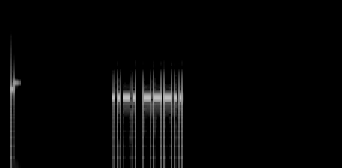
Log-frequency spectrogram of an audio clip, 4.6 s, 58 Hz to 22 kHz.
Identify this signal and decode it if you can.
Morse code, heard as a keyed tone, about 34 wpm, 700 Hz. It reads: F8
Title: Callsign Prefixes for Top 25 DXCC - 35wpm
